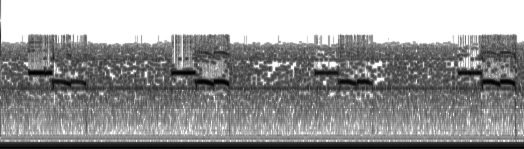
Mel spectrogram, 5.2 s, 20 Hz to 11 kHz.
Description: Emergency Alert System (SAME) tones, heard as harsh buzzing bursts. It is heard from 0.9 to 4.5 s.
